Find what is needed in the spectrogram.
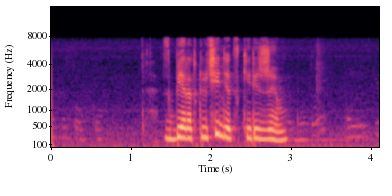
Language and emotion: Russian, neutral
